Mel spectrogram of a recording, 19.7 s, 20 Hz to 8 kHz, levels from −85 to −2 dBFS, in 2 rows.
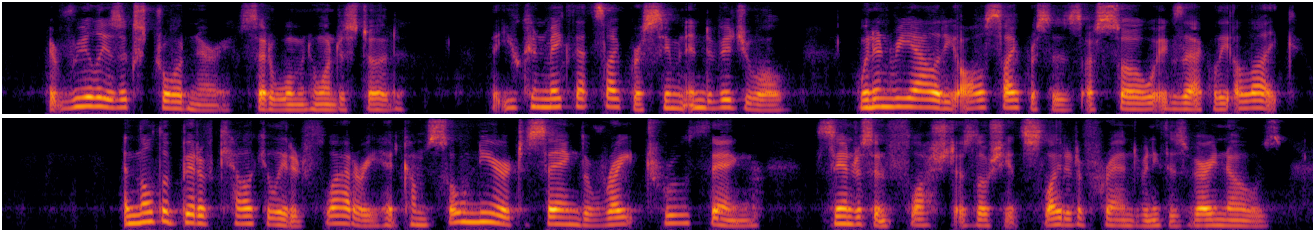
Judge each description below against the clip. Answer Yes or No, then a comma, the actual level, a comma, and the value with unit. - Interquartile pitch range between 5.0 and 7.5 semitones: Yes, wide, 5.4 semitones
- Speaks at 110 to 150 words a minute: No, average, 175 wpm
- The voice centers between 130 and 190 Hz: Yes, medium, 185 Hz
